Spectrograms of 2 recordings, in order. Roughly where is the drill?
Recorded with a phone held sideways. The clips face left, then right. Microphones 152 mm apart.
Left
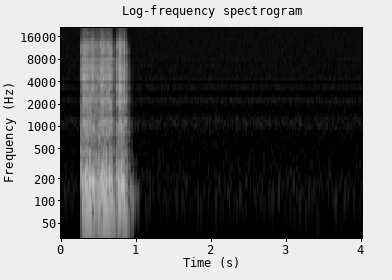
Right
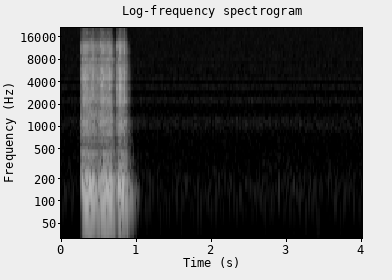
Left.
